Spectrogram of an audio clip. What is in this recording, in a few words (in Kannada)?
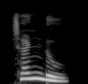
"ಚೆಂಡೆ", Kannada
